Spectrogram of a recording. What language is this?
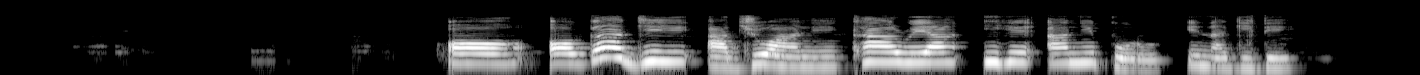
Igbo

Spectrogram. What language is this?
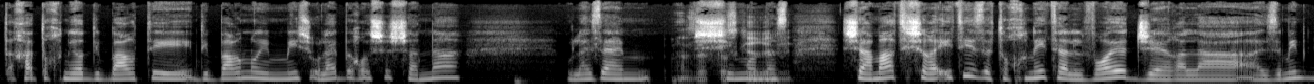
Hebrew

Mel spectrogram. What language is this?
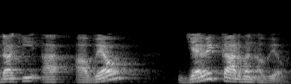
Hindi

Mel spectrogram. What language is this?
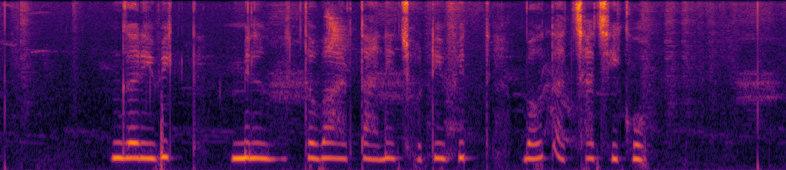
Magahi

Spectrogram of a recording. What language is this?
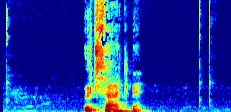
Turkish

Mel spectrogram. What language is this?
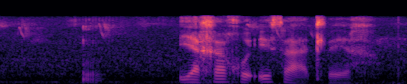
Tswana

